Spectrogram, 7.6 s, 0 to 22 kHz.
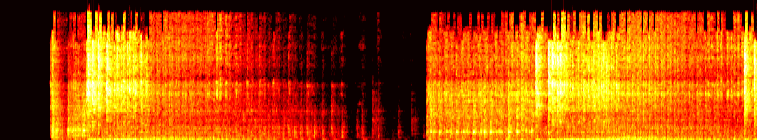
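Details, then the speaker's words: Husqvarna riding mower, Briggs & Stratton Intek V-twin, over 900 hours, new battery: catches on cranking, surges, sags and nearly dies, then flares again; getting fuel but not running on it. "it's getting fuel it's just not running off of it I don't know what he trying to do violent what is it trying to do"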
